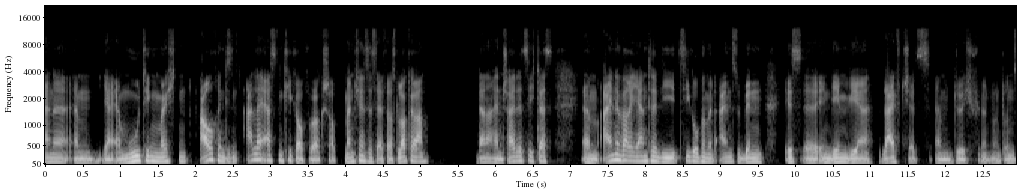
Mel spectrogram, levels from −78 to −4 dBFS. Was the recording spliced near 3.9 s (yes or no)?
yes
